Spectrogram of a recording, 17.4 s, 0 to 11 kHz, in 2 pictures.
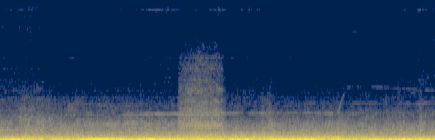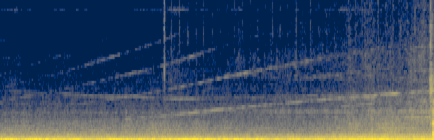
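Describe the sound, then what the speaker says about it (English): Auxiliary power unit of a Fokker F28 airliner starting up in a cockpit: a steady, loud turbine roar with a rising whine that climbs in pitch as it spools up, continuous throughout. "let's get the APU fired up"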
